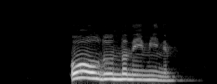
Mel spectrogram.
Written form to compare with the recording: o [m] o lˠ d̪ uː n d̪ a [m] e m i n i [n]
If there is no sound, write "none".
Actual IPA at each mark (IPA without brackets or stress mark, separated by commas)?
none, n, m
